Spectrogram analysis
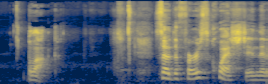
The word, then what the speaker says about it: BLCK: talk about block again it's pronounced block as a neighborhood you know as in the block that you grew up on block so the first question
